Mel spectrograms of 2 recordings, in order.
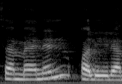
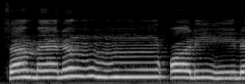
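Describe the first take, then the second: First: The n is pronounced clearly and distinctly. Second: The n is hidden with a nasal hum. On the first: The speaker calls it wrong. "എന്ന് ഓതിപ്പോവരുത്, ഇദ്ഹാർ ചെയ്യരുത്" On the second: The speaker calls it right. "തെൻവീനിലുള്ള നൂനിനെ മറച്ചു വെച്ചിട്ട് മണിച്ചോതി കൊടുക്കുക"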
